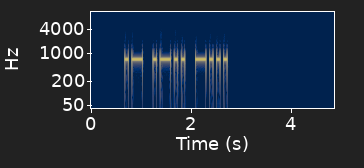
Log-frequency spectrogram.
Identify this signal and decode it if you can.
Morse code, heard as a keyed tone, about 17 wpm, 700 Hz. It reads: ALB
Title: USA Call Sign Postfixes - 3 Letters 17wpm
